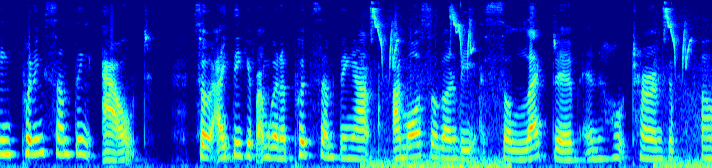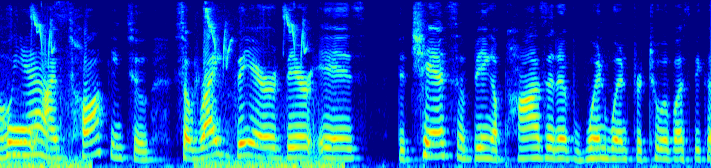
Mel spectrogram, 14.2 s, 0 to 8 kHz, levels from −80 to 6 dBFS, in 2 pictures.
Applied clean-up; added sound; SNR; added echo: none; Bird; 7 dB; none.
